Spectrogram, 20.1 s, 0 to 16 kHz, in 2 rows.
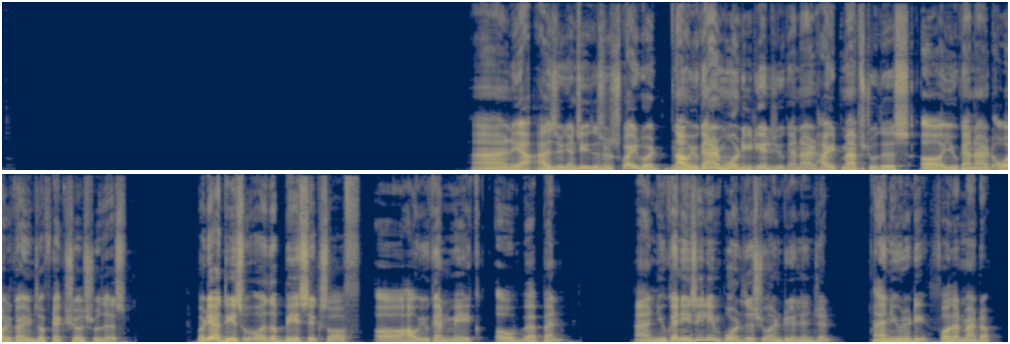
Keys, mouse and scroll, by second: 0.5 KP_3, 1.1-1.6 scroll up 5, 1.5 shift+middle click, 2.1 scroll up 2, 2.4 shift+middle click, 3.5 shift+middle click, 4.2 scroll down 9, 4.2 a, 4.4 scroll down 1, 4.6 shift+middle click, 5.2 scroll down 1, 5.4 middle click, 6.1 scroll down 2, 6.2 middle click, 6.2 scroll down 1, 10.7 middle click, 12.1 middle click, 12.1 scroll up 4, 12.4 middle click, 12.4 scroll down 1, 12.7 middle click, 16.5 middle click.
